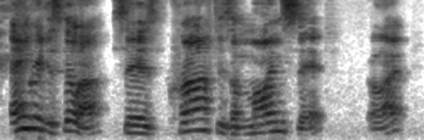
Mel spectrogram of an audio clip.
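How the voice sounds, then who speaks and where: This man has an Australian accent. His intonation is lively. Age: 60s. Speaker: distiller and podcast host. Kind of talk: casual chat.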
